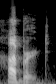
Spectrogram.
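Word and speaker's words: Hubbard: friends this is wonderful Dame hubard name that always rhymes with cupboard ever going out to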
